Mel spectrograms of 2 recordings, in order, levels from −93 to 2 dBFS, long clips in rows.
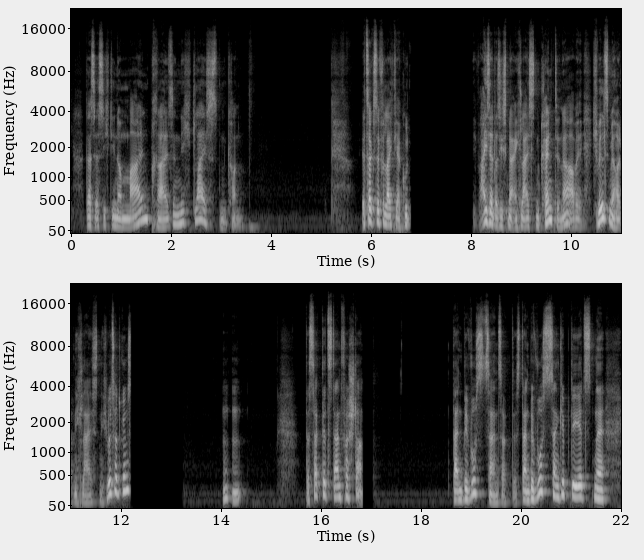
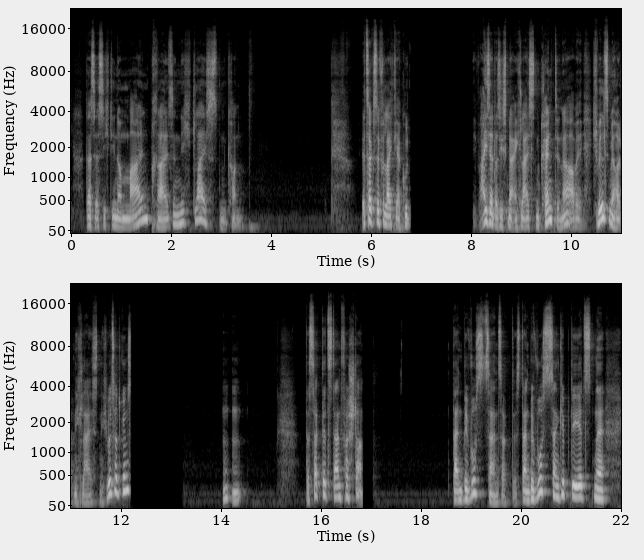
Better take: neither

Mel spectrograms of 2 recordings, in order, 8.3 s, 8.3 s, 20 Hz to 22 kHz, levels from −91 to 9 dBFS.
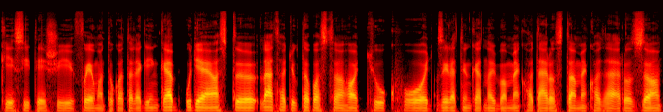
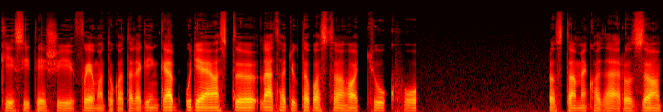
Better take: first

